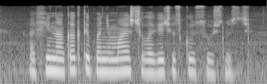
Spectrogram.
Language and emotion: Russian, neutral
